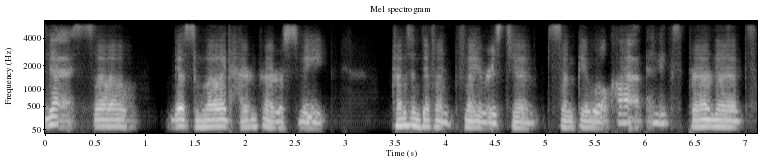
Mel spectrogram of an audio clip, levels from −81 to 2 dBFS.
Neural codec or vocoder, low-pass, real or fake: codec, 16 kHz, 0.5 kbps, FreqCodec, smaller model; 5.4 kHz; fake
